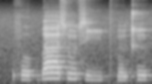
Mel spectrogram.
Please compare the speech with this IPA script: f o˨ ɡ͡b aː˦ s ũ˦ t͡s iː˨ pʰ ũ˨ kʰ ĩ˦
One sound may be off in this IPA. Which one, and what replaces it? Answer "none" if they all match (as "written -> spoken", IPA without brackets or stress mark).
t͡s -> s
